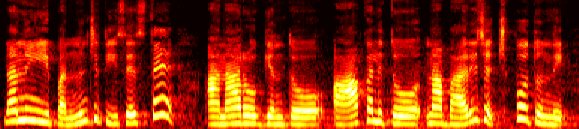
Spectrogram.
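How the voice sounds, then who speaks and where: A meek, poor old man humbly apologizes and begs in an audio storybook, as a woman narrator reads his part. The reading stays high and lively. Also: a little slow. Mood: pleading. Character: poor elderly man, timid and pleading worker.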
